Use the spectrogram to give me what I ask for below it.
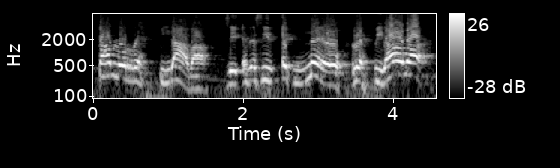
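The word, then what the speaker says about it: ἐμπνέω: el idioma español como, dice aquí, enneo, E-M-P-N-E-O. De ahí la dificultad un poquito de la pronunciación.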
